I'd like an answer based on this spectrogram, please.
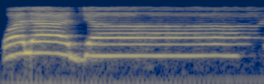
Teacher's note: مد جان ست حركات هذا مد لازم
